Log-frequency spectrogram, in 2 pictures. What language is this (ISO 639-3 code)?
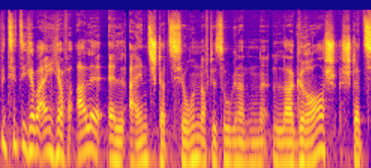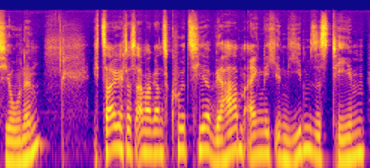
deu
